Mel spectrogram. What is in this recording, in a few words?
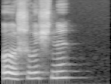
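"ӧшлысьны", Komi, female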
